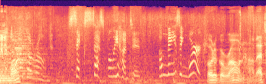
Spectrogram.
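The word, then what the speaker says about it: Odogaron: Oto Garon, huh?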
